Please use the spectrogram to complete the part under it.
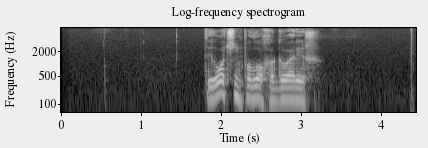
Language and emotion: Russian, angry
